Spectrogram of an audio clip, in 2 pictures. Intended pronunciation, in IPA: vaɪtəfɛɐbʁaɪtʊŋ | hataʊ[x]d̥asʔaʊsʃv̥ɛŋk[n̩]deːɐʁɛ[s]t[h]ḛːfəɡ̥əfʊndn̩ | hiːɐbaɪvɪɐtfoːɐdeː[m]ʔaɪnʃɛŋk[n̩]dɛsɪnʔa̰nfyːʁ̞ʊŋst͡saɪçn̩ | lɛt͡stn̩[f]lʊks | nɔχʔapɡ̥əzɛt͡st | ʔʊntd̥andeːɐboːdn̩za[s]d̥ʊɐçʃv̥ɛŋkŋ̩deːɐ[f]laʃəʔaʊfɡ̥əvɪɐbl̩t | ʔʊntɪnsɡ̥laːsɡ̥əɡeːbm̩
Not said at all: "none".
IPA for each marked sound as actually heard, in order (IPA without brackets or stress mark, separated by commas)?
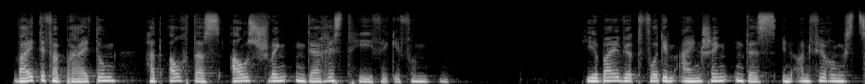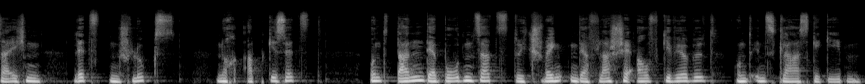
x, ŋ̩, s, h, m, ŋ̩, ʃ, t͡s, f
